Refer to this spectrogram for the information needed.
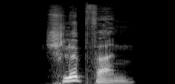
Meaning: dative plural of Schlüpfer
- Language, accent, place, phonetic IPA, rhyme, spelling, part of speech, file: German, Germany, Berlin, [ˈʃlʏp͡fɐn], -ʏp͡fɐn, Schlüpfern, noun, De-Schlüpfern.ogg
